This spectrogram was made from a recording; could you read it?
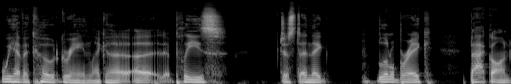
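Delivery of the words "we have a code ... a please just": mock-nervous, trembling intercom-style voice. Retelling a Whole Foods intercom announcement of a code green: imitating a trembling intercom voice. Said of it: "it's like a trembling voice".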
